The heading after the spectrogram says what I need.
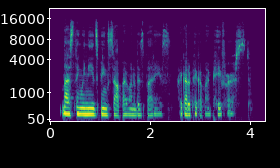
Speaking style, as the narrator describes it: she said quietly

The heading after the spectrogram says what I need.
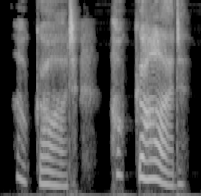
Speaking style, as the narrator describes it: she sobbed

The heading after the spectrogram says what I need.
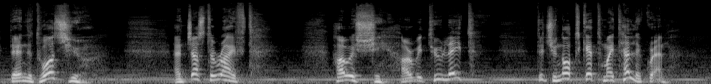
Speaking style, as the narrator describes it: he gasped out

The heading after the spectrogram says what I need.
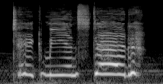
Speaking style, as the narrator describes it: Then she screamed

